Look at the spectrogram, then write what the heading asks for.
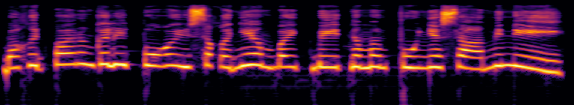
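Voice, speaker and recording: A woman voicing a high-pitched, polite little boy. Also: steady tone, fairly quick, darkish tone, no echo, clean studio sound. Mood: worried pleading. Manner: respectful, earnest, childlike pleading. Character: polite, pleading young boys, worried for their mother.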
